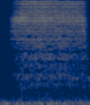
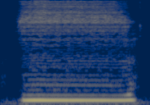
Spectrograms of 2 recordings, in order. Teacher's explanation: The only thing that's different about those sounds is the voicing. S, no vocal cord vibration. Z, vocal cord vibration.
